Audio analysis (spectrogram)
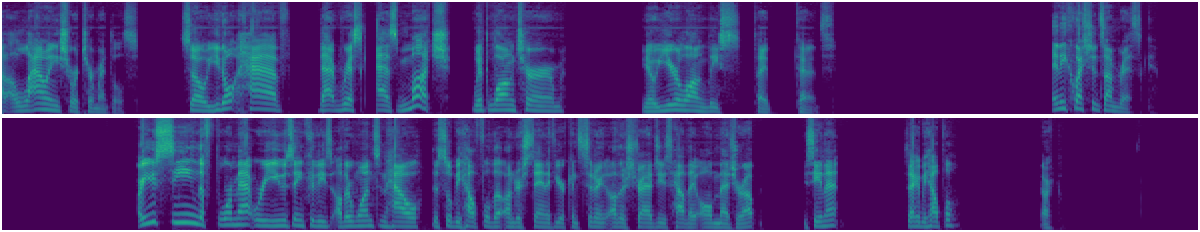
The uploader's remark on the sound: This was a live class recorded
